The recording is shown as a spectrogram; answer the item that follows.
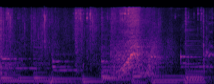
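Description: A zipper on a black nylon travel bag pulled once, about halfway in, over background music.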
